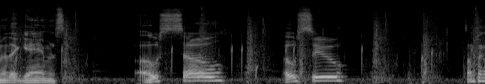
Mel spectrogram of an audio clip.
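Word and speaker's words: osu!: good at it actually it's pronounced oh so okay so i was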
